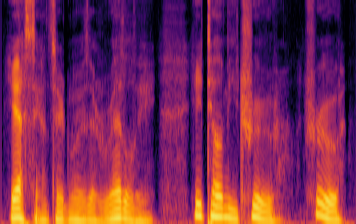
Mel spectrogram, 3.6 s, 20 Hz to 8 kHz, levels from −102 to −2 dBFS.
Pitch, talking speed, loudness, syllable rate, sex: 105 Hz, 150 wpm, -18 LUFS, 5.1 syllables/s, male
